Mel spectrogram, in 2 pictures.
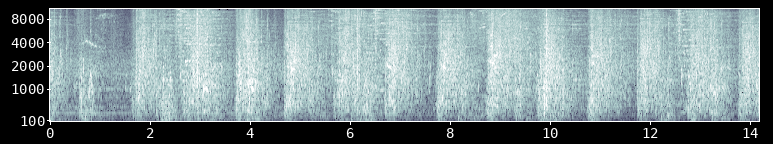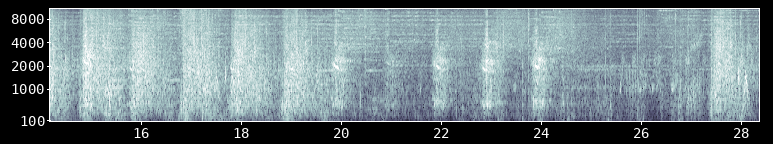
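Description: Magical whooshing bursts sound again and again.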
